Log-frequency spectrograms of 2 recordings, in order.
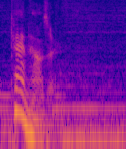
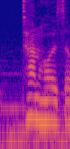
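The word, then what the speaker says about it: Tannhäuser: why what's your name Tannhauser we pronounce it Tannhauser with an umlaut German roots yes my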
